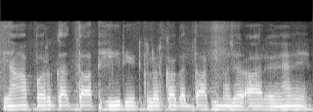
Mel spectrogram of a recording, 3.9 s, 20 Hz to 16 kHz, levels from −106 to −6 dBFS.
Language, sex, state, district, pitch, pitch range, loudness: Hindi, male, Jharkhand, Deoghar, 115 Hz, 115-120 Hz, -11 LUFS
